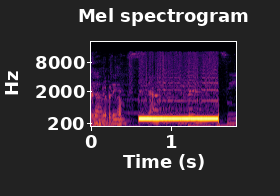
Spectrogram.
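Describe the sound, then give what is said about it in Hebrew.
A telephone ring sounds as one loud, steady, mid-pitched electronic tone lasting about a second, cutting in between stretches of talk with music underneath. “זה נקרא צלצול, רבותיי.”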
